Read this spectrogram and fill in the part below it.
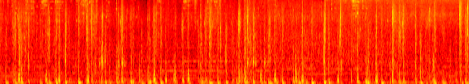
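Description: Horse hooves galloping in the video game Kingdom Come: Deliverance, a fast, loud, rhythmic clip-clop of hoofbeats pounding steadily throughout.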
